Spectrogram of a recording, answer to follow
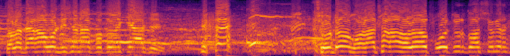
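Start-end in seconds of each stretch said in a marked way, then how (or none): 1.6-3.1 breathy laugh. Real, not acted. Laugh after the start.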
